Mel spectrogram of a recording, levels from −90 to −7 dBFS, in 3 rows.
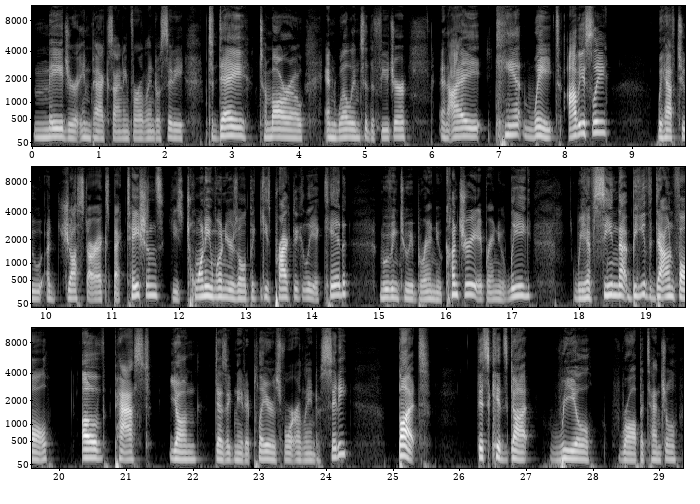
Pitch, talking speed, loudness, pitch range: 140 Hz, 130 wpm, -24 LUFS, 130-165 Hz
